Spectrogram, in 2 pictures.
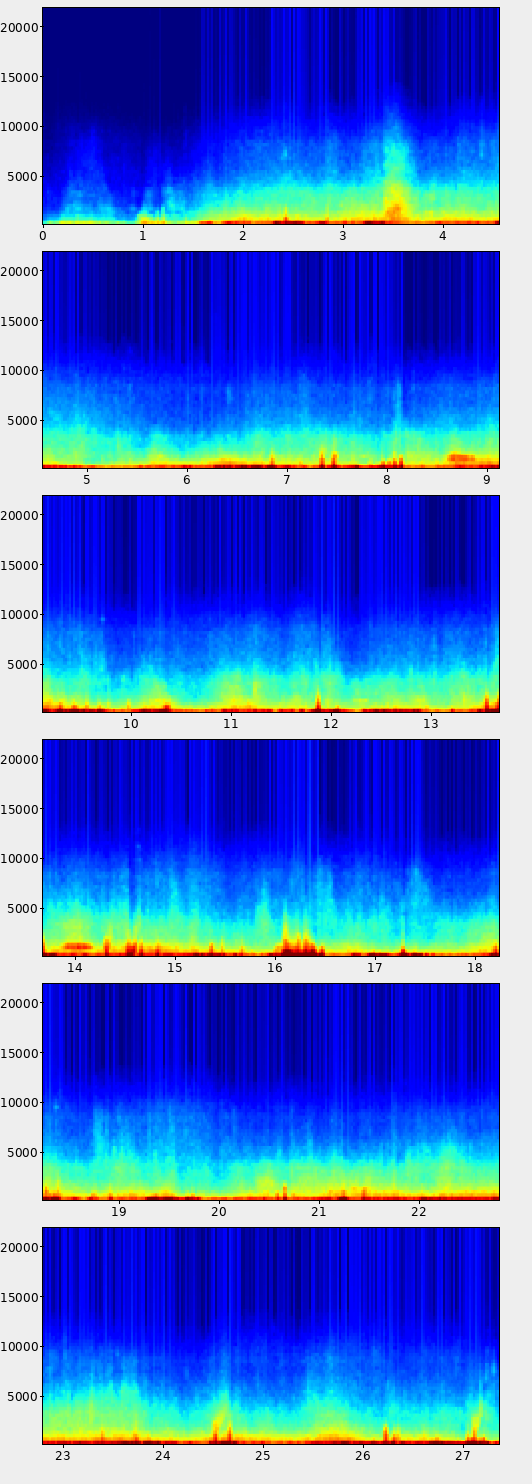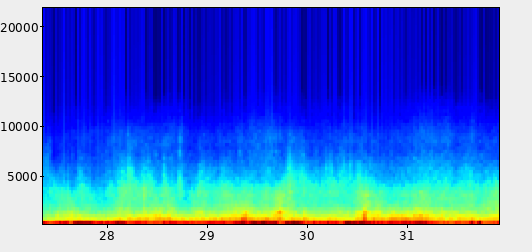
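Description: Wind buffeting the microphone of a skier's body-mounted camera while skiing deep powder, mixed with the rush of skis through the snow. It starts about a second and a half in and goes on in uneven surges.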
